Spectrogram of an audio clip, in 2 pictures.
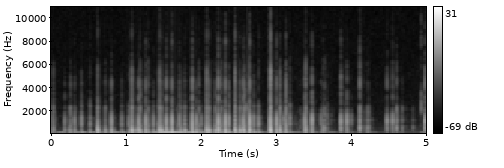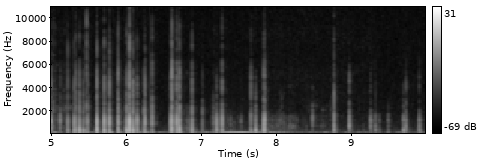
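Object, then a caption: Laminated cardboard board book. Fingernails scratch the laminated cover of a cardboard board book, then its page edges, producing fast, irregular, dry scratching and ticking. Dense bursts with a soft low rumble beneath give way to sparser, separate clicks toward the end.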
